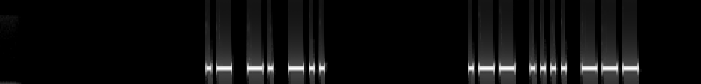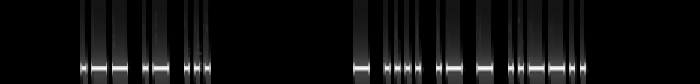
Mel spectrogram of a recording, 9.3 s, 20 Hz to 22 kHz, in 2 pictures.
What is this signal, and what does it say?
Morse code, heard as a keyed tone, about 34 wpm, 700 Hz. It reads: AND WHO WAS THAT?
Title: 4x Word-Spacing - Sentences from Top 100 Words - 35wpm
